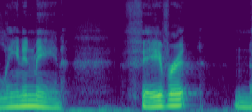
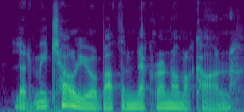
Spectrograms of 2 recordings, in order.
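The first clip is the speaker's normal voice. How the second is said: grave, deep, low wise-man voice; 4 semitones lower than usual. Imagining an actor cast as the wise man: Sean Connery impression. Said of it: "You could hear him saying it".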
